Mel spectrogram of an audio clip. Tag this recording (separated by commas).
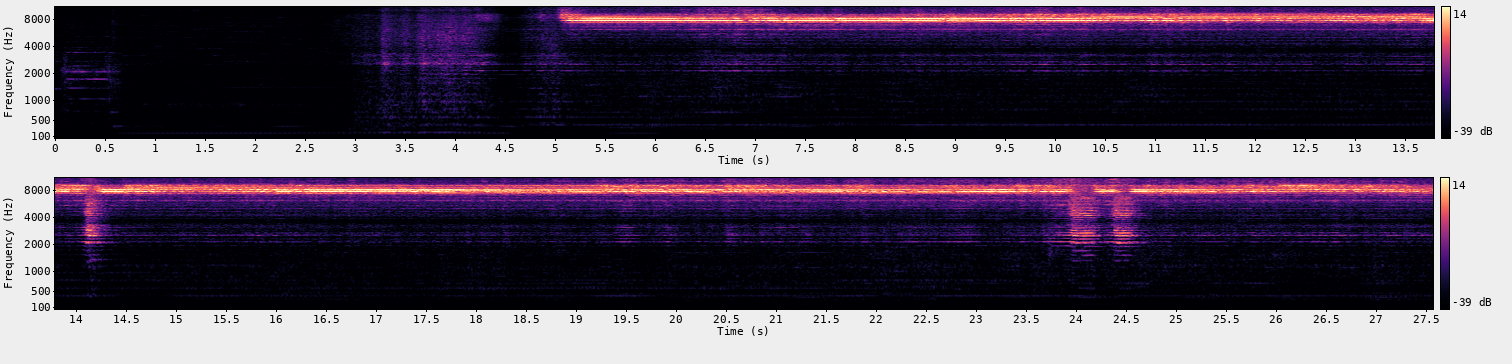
Drill, Tools, Power tool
